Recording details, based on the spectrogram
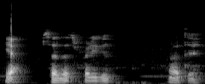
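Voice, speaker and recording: A man's voice: deep voice, moderate pace. A man restoring an old radio, thinking aloud as he talks through each step. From Australia. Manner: relaxed, thinking aloud with frequent fillers. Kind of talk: hands-on workshop narration. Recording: dull lo-fi workshop audio.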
